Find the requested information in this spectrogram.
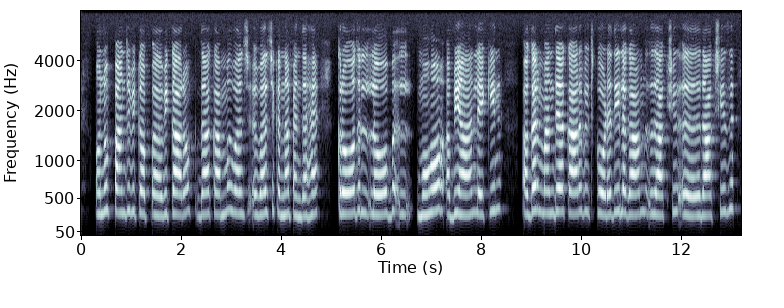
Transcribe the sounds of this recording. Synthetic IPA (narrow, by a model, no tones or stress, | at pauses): onũːpəɲd͡ʒʋɪʋɪkaːɾõːd̪aːkəmʋəɾt͡ʃkəɾnaːpɛ̃ːnd̪aːɦɛː | kɾoːd̪loːbmoɦõːəbʱɪjaːnleːkɪn | əɡəɾmənd̪eəkaːɾʋɪt͡ʃkoːɽeːd̪iːləɡaːmaːkʃɪɾaːkʃɪz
